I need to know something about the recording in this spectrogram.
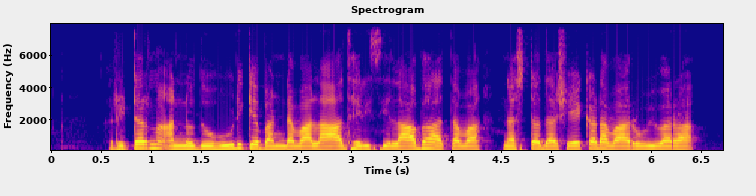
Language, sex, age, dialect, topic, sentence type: Kannada, female, 46-50, Coastal/Dakshin, banking, statement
